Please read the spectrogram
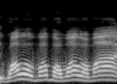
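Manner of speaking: put-on high, loud childish wah-wah babble; mock kids' babble. Father mocking his children's questions, high childish babble. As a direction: mimic the kids' nagging as high yammering nonsense. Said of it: "my children would ask me".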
